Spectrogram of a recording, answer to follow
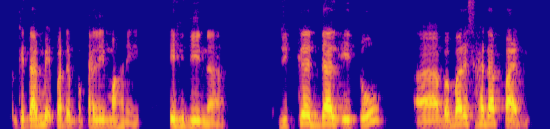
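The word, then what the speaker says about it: اهدنا: Uhduna. Tapi tiada perkataan uhduna sebab dari segi kaedah betul dah. Kalau jika dal itu baris hadapan tapi di sini dal berbaris bawah. Kasrah iaitu bawah. Jadi ihdina.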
